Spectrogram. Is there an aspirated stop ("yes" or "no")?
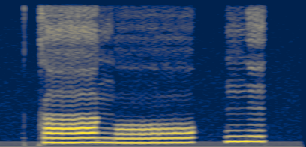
no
